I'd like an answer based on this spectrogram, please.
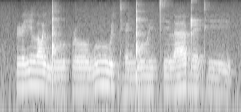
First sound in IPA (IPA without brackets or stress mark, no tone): ɭ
